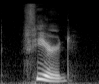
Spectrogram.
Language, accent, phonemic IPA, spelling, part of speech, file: English, US, /fɪɹd/, feared, adjective / verb, En-us-feared.ogg
- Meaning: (adjective) 1. Pertaining to someone or thing that causes great fear in others 2. Regarded with fear, respect, or reverence 3. Frightened, afraid; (verb) simple past and past participle of fear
